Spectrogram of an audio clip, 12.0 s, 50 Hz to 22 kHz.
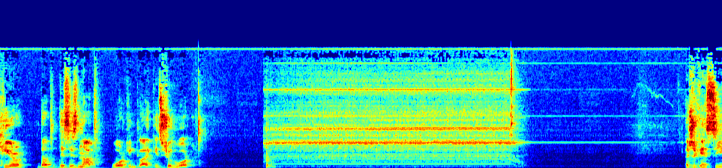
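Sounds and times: gear motor whining: 4.4s - 9.1s
motor switch click: 8.4s - 8.8s.

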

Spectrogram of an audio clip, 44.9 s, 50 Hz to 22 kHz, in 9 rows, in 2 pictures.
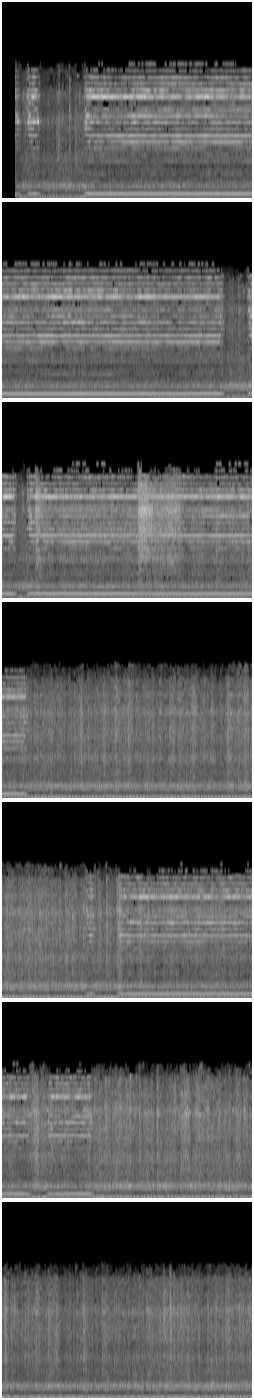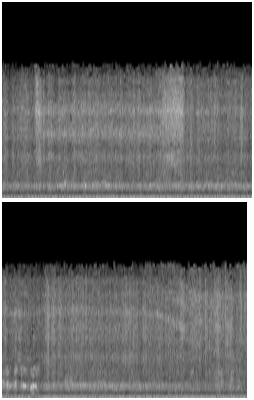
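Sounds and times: steady high tone: 0.2s - 1.0s, 1.6s - 15.6s, 21.6s - 27.0s
locomotive engine low drone: 0.2s - 44.9s.

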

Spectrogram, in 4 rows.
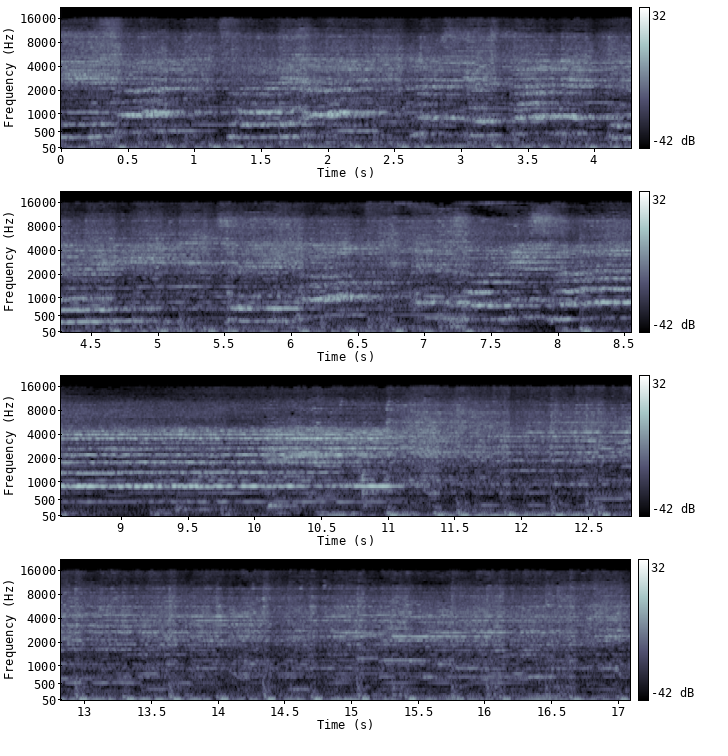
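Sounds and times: girl group singing in unison: 0.0s - 11.1s
pop backing track with bass beat: 0.0s - 17.0s.

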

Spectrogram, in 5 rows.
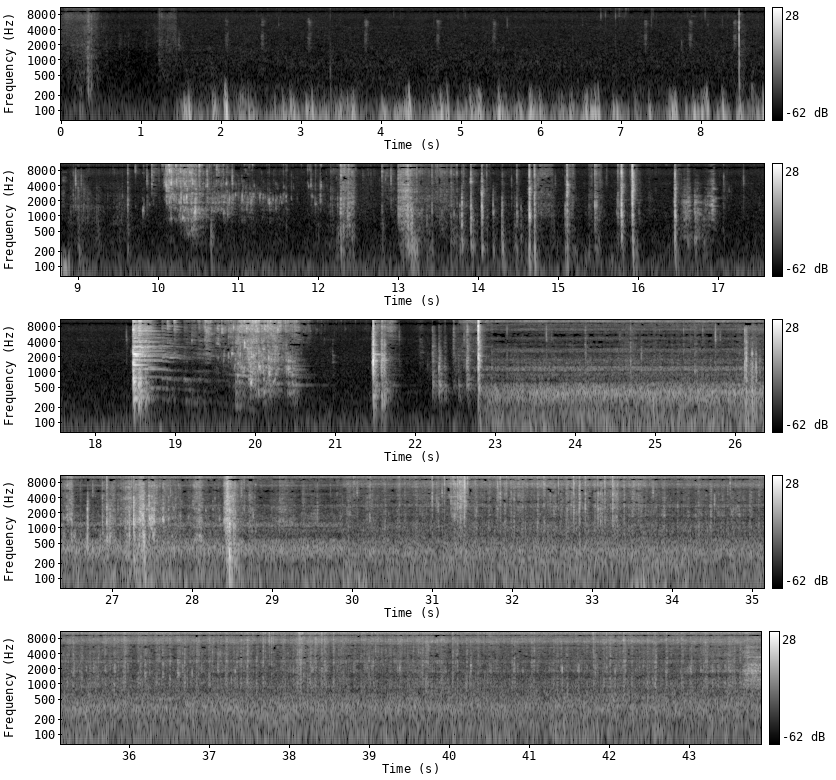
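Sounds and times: water poured from a bottle: 9.7s - 12.3s, 19.2s - 20.7s, 24.6s - 43.9s
gas flame hissing: 22.5s - 43.9s.

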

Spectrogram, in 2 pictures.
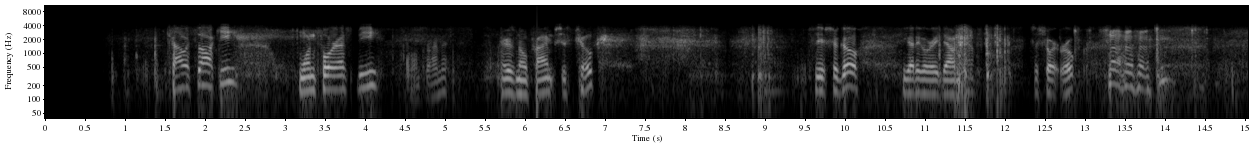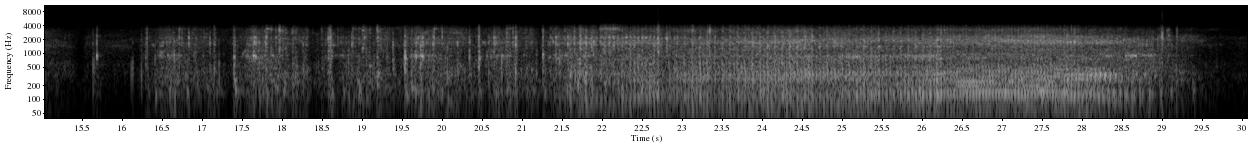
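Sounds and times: lawn mower engine starting: 16.2s - 29.6s.

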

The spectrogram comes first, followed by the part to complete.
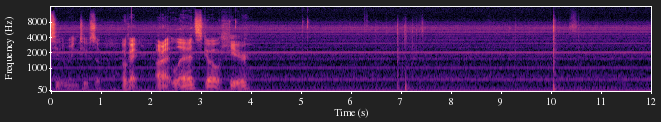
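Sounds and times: steady electrical hum: 0.0s - 12.0s
computer mouse clicks: 5.0s - 5.2s.

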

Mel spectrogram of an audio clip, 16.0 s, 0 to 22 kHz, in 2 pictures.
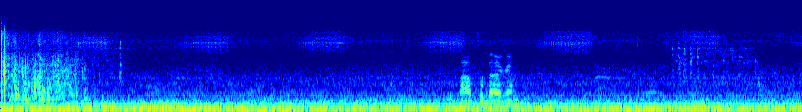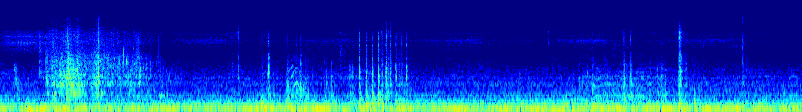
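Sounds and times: wind rumbling on microphone: 6.5s - 16.0s.

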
